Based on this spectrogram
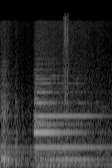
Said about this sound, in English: Oh yeah, there it is. There's the bell. Can you hear it? Can you hear it? It happens all the time. Yep. The bell keeps ringing and ringing.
